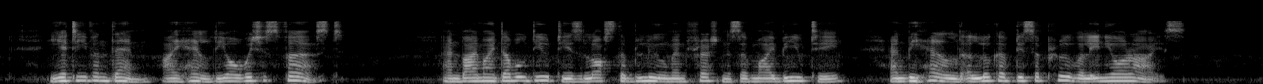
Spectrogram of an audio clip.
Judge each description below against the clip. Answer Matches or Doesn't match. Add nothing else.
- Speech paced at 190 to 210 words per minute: Doesn't match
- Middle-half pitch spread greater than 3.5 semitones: Doesn't match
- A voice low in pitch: Doesn't match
